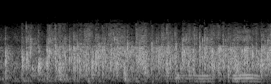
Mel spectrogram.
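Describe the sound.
A crowd of classmates claps steadily in a dense, continuous wash of applause after a student's campaign speech in a school election, with murmuring voices and a few cheers rising underneath near the end.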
